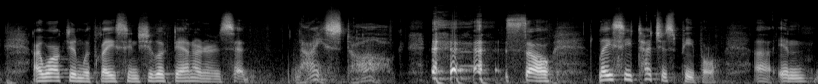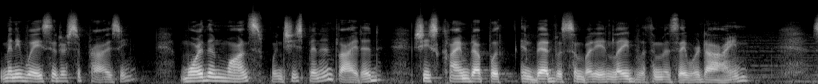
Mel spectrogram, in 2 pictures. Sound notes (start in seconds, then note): 4.3 laughs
